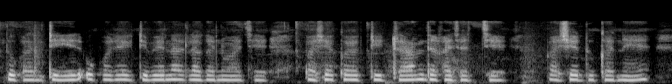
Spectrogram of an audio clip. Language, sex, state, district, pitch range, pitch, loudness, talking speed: Bengali, female, Assam, Hailakandi, 205-220 Hz, 215 Hz, -18 LUFS, 115 wpm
